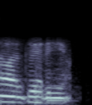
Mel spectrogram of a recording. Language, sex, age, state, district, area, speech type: Telugu, female, 30-45, Andhra Pradesh, Kadapa, rural, conversation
